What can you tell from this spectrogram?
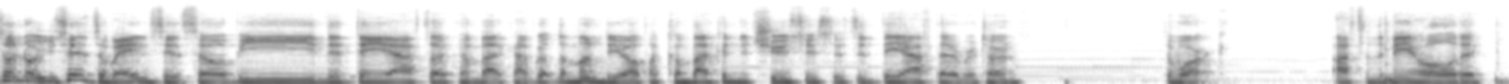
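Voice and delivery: ordinary talk, nothing marked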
